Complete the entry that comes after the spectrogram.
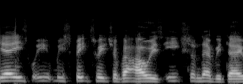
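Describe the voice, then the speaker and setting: Speaking at a very fast pace in a Scouse accent, a man sounds dry and close with no echo. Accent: Scouse-sounding. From northern England, Southport. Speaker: community member supporting a project. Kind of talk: casual chat.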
